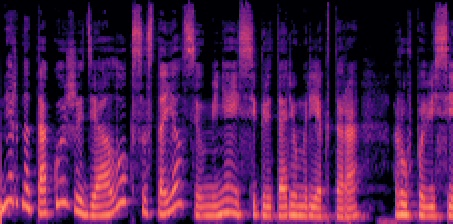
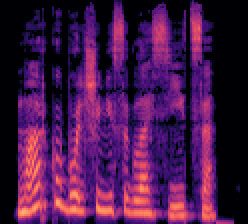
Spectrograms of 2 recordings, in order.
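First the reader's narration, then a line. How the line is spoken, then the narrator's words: Giggled. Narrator (Russian): хихикнула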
